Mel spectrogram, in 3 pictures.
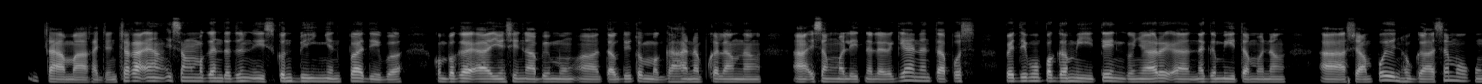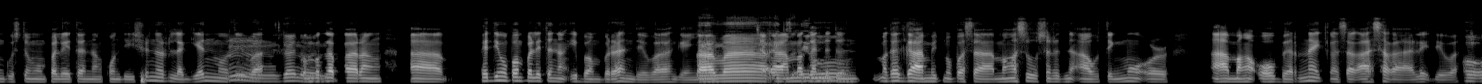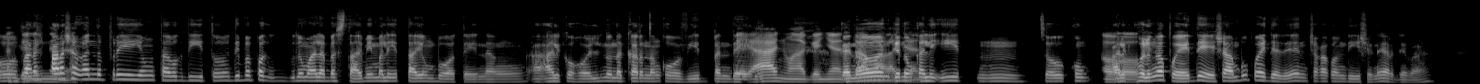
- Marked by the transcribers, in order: tapping; laughing while speaking: "kung saka-sakali 'di ba?"; other background noise
- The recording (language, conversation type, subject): Filipino, podcast, Ano ang simpleng paraan para bawasan ang paggamit ng plastik sa araw-araw?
